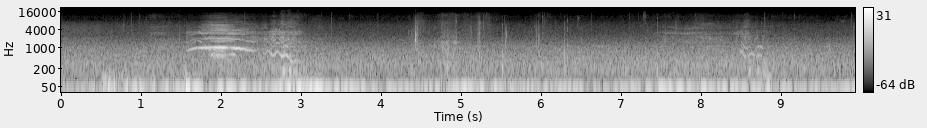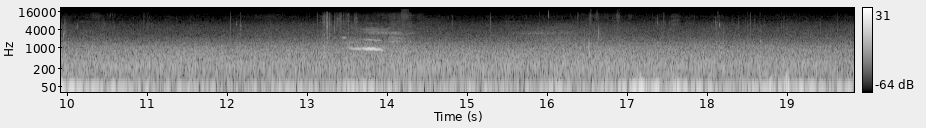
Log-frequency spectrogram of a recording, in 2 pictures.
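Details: A horse calls with a quavering whinny early on and a brief one later, separated by long stretches of low rumbling noise with faint scattered knocks.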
